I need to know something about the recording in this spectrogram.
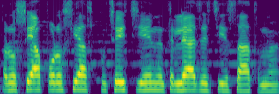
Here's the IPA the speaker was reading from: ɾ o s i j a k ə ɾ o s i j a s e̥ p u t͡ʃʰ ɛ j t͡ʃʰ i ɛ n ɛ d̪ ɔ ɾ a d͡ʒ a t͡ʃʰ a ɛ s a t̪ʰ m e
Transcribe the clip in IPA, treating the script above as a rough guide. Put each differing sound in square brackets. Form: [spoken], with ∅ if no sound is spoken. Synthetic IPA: ɾ o s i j a [p] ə ɾ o s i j a s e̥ p u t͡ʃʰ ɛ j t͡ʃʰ i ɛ n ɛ [t̪] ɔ [l] a d͡ʒ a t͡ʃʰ [i] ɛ s a t̪ʰ m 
